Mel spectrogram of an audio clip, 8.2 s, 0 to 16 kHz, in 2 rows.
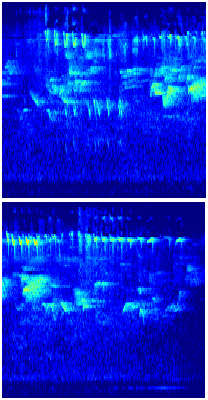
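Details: Nuthatch in Cornwall, filmed 23 May 2010 while feeding its chick: a busy run of high, buzzy, slightly wavering notes that swells in the middle, then fades, with soft noise behind.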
